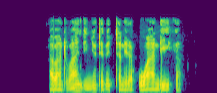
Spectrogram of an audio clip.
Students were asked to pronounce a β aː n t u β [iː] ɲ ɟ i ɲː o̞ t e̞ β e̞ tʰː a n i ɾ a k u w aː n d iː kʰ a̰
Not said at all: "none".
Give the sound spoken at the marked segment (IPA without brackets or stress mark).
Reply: aː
